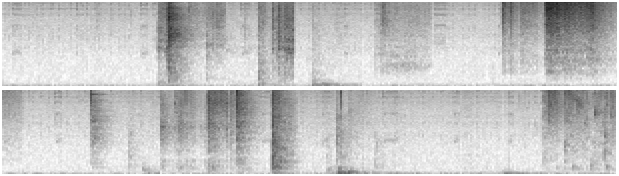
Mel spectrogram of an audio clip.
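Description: Plastic jars, lids and containers being handled on a workbench: a series of sharp clicks and knocks, with a rush of noise lasting about a second and a half about five seconds in.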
